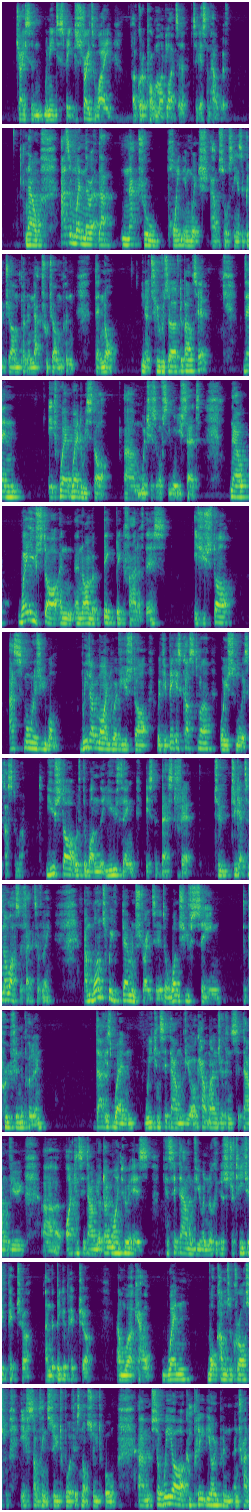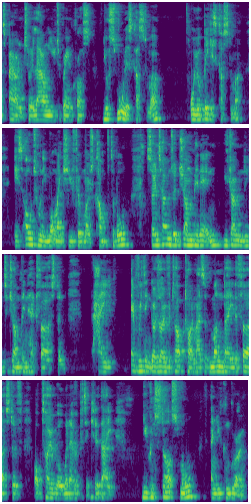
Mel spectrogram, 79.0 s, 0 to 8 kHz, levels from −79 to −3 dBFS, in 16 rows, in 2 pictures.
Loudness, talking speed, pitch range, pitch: -17 LUFS, 195 wpm, 115-135 Hz, 125 Hz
